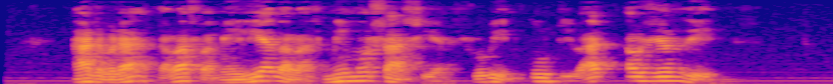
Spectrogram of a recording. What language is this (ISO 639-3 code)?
cat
